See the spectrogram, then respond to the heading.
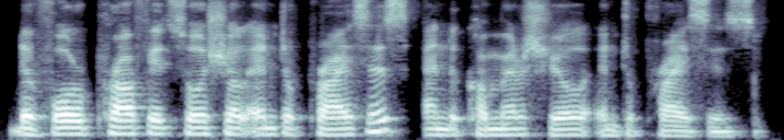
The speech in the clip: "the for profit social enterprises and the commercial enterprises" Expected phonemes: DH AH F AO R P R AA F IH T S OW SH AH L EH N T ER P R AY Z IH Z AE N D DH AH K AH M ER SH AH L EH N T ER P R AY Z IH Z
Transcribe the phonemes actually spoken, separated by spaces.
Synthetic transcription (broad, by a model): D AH F AO R P R AA F IH T S OW SH AH L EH N T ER P R AY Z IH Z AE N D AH K AH M ER SH AH L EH N T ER P R AY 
